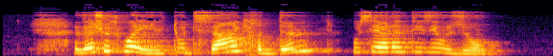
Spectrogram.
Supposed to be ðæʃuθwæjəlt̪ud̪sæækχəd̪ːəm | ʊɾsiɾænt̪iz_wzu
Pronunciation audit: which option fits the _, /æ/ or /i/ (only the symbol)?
i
